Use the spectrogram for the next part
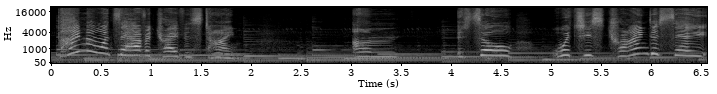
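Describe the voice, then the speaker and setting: A tiny fairy sidekick with an extremely high, childlike voice that swings up and down. She is cheeky, blunt and bubbly, talking at an unhurried pace in anime game style. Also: very animated, loud music behind the voice, exaggerated voice. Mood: eager. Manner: childlike, refers to self in third person.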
